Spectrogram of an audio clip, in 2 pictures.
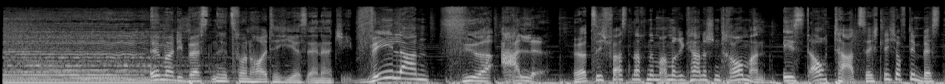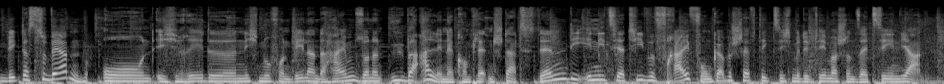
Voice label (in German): Radio; Radio ENERGY Nuernberg; Freifunk Franken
